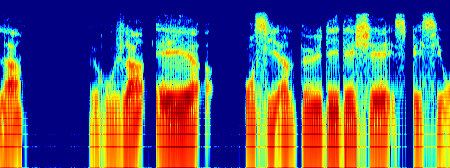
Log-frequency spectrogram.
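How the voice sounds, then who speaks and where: A very slow delivery with a non-native accent. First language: not French (speaking French). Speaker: recycling expert. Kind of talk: lecture. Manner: halting, many hesitations.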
